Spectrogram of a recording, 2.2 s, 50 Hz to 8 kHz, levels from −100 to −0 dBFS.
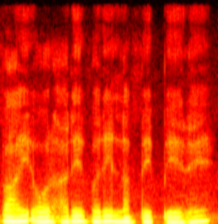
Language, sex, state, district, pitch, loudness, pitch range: Hindi, female, Arunachal Pradesh, Lower Dibang Valley, 170 Hz, -12 LUFS, 165-180 Hz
